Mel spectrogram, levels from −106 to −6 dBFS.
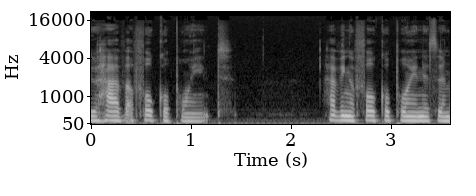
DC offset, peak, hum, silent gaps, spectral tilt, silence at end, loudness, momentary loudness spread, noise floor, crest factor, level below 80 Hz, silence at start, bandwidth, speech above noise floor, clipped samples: under 0.1%; -20 dBFS; 60 Hz at -70 dBFS; none; -7 dB/octave; 0 s; -36 LUFS; 13 LU; -64 dBFS; 16 dB; -60 dBFS; 0 s; 17 kHz; 29 dB; under 0.1%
